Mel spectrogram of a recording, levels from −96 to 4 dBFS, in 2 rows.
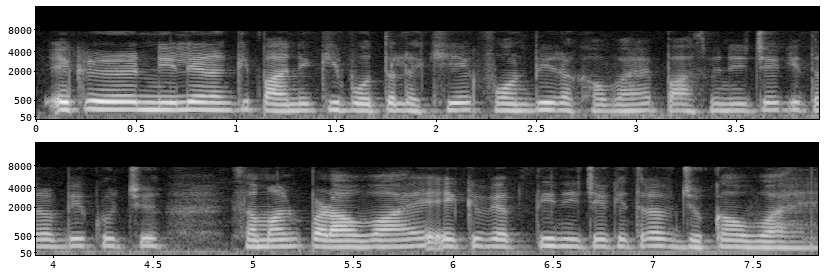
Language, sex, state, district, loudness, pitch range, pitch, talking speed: Hindi, male, Delhi, New Delhi, -18 LUFS, 185-210 Hz, 195 Hz, 260 wpm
